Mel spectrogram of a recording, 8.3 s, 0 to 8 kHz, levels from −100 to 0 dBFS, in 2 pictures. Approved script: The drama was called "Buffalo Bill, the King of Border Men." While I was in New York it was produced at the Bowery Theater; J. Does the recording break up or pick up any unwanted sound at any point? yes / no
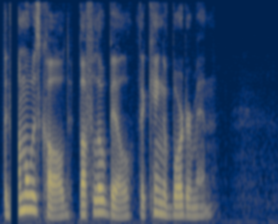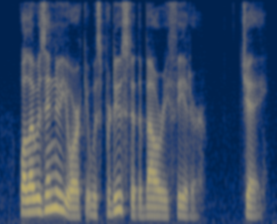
yes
